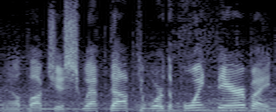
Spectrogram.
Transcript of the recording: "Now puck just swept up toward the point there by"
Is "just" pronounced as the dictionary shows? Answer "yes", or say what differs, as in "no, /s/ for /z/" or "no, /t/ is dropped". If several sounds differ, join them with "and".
no, /tʃ/ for /dʒ/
